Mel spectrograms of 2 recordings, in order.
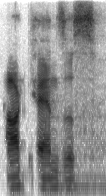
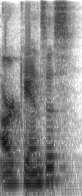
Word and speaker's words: Arkansas: it's pronounced Arkansas. Yeah, Gyro. you know it's actually illegal in Arkansas to say it Arkansas.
